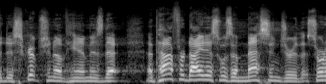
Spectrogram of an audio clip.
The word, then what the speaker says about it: Epaphroditus: probably like i have no clue how to pronounce that that name is epaphroditus and then we have this group of people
